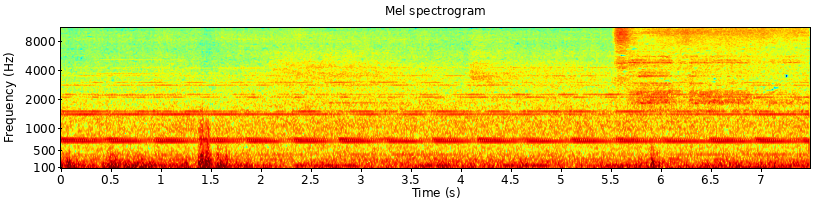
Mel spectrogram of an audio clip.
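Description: Meitetsu Panorama Super electric train starting to pull away slowly, its low rumble under a steady two-pitch tone that keeps breaking off and resuming. A low thump comes about a second and a half in, and a hiss of air joins near the end.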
